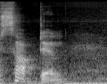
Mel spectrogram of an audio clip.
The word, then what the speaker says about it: subtle: And final one is not subtle, this is subtle.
